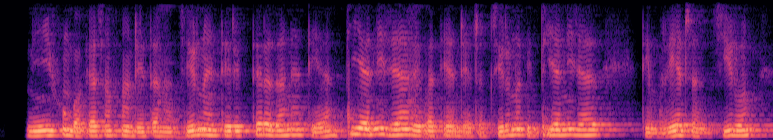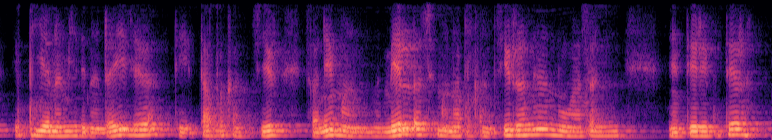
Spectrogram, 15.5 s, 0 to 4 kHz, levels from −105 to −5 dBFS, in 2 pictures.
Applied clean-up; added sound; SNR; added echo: neural separator model SepFormer DNS4.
